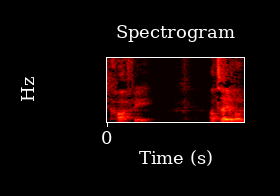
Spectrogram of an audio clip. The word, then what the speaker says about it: Cuffee: commemoration of paul coffey i had been pronouncing it today as a coffee as part of a french but it's coffee i'll tell you a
